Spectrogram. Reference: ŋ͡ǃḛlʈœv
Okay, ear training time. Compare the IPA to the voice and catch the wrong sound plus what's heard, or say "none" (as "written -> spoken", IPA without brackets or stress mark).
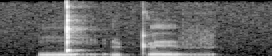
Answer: œ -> ø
